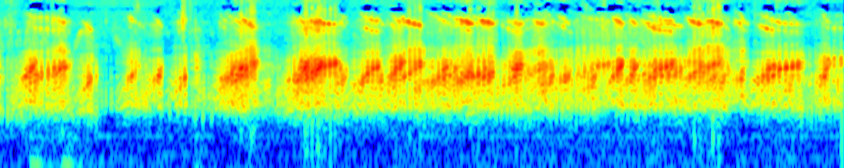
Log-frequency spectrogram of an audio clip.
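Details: Close-up of frogs croaking in a dense chorus, with rapid, overlapping rasping pulses.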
